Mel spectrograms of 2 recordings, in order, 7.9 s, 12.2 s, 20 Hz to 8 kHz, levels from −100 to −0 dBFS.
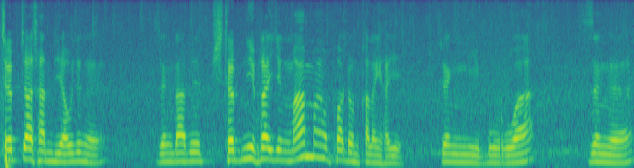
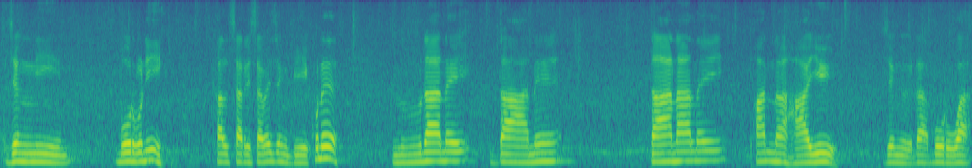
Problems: none marked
